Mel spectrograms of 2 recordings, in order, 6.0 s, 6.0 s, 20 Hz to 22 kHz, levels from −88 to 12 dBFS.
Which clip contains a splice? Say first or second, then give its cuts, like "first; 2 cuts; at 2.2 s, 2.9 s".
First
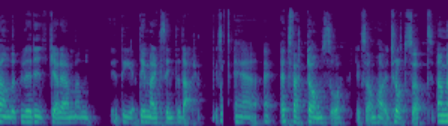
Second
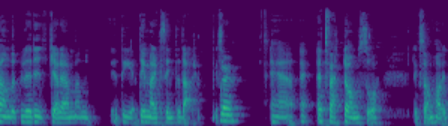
first; 2 cuts; at 3.0 s, 4.7 s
